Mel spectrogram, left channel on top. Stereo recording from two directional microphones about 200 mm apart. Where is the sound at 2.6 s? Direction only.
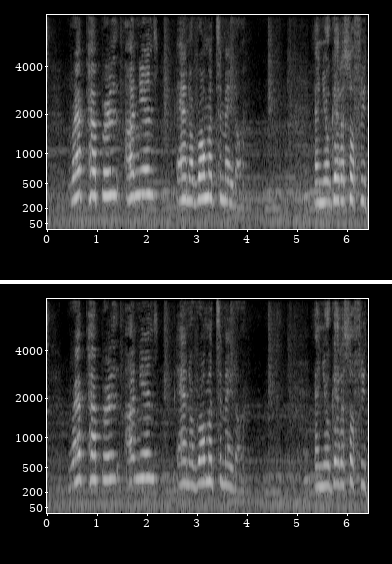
35° left (ahead or behind).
